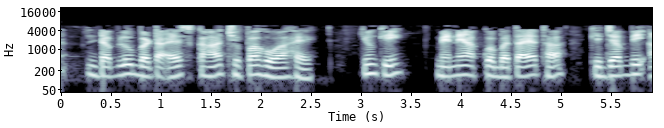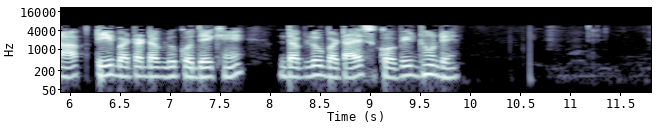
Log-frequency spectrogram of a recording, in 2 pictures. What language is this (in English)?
Hindi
